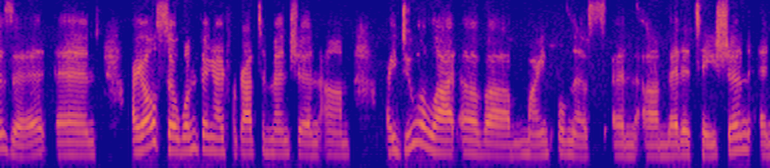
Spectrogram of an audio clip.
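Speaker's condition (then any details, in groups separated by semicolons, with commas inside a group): No condition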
